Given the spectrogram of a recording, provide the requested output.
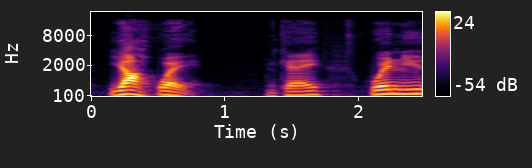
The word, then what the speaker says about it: Yahweh: If you use a modern letter Vav, you say Yahweh. If you use the ancient pronunciation Wow, you say Yahweh. It's a W sound.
